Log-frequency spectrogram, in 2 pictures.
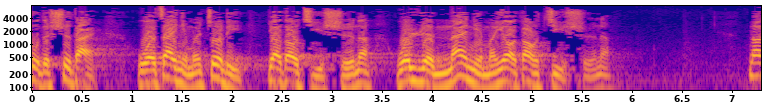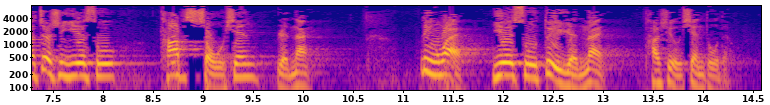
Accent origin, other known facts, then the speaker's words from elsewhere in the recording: China; 那我们中国人经常有句话叫做温水煮青蛙的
